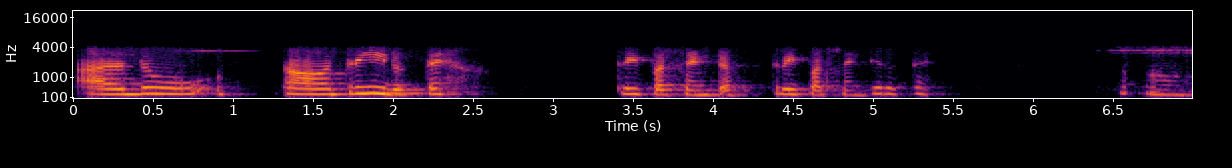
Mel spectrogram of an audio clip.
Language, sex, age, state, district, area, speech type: Kannada, female, 18-30, Karnataka, Davanagere, rural, conversation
